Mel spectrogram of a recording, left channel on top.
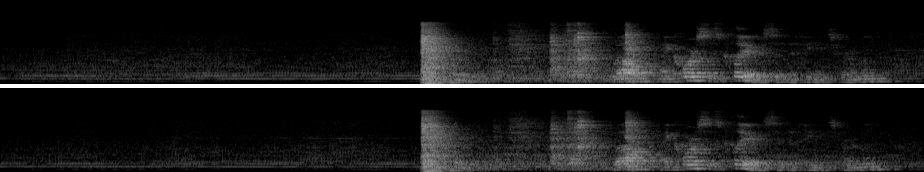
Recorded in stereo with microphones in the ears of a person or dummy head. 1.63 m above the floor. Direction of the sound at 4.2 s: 25° left (ahead or behind).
